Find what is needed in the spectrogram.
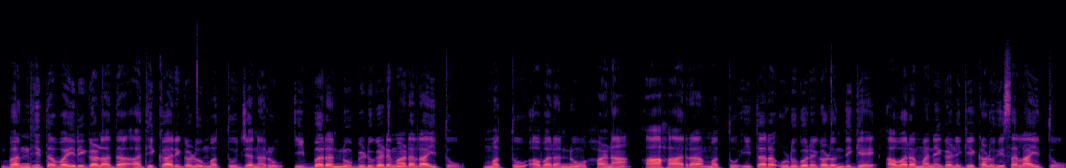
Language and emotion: Kannada, neutral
